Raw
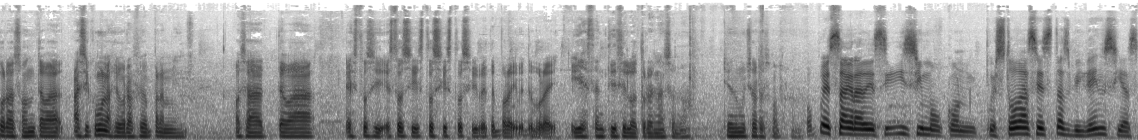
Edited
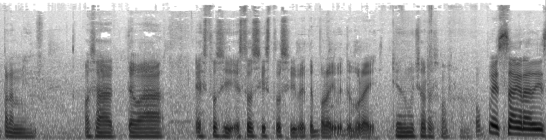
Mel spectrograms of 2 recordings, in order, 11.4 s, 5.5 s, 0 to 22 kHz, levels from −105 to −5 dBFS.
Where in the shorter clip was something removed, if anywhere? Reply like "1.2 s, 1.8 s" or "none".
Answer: 2.6 s, 3.8 s

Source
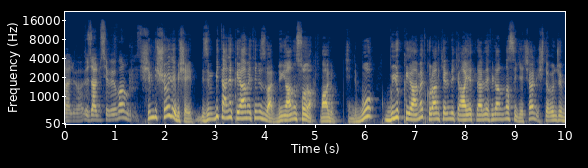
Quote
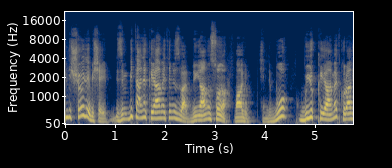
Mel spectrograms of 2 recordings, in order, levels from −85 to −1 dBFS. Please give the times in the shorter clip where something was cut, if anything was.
none

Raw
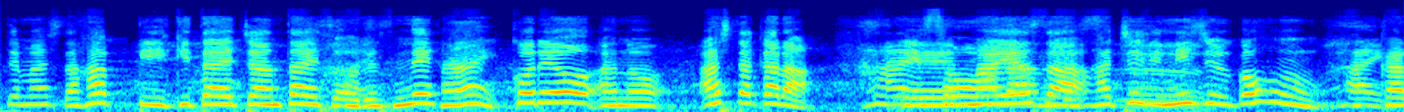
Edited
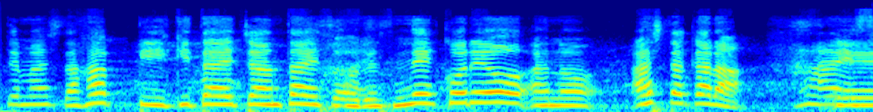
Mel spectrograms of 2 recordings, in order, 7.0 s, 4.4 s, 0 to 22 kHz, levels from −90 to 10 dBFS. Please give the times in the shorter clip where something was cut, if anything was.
2.2 s

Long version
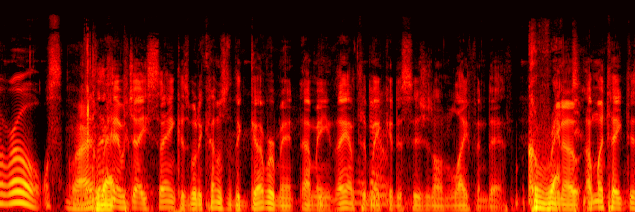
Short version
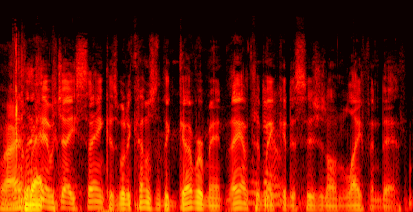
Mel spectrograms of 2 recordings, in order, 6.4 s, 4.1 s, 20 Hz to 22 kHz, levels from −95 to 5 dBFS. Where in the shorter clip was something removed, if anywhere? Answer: 2.3 s

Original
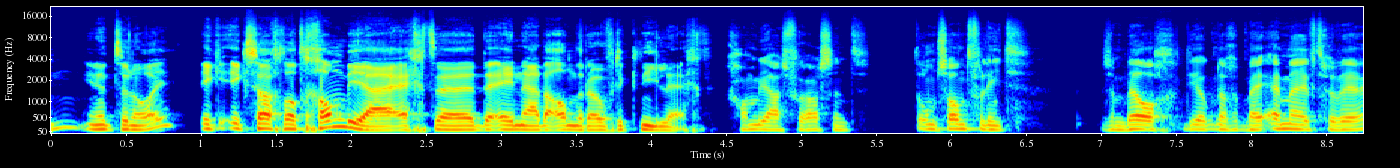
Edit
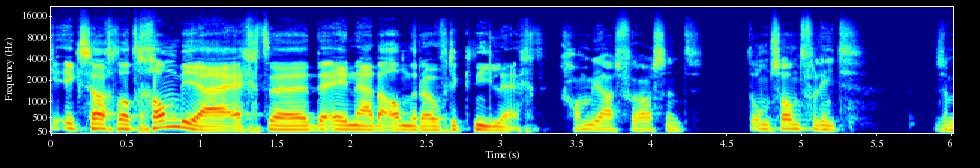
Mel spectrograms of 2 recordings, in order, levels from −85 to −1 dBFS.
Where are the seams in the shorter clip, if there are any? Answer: none

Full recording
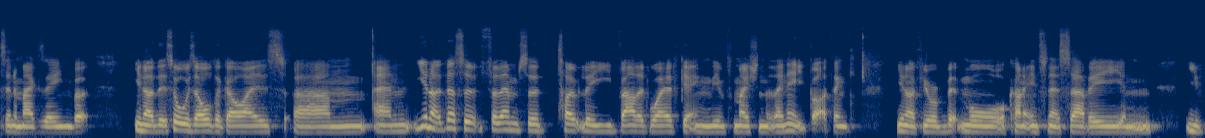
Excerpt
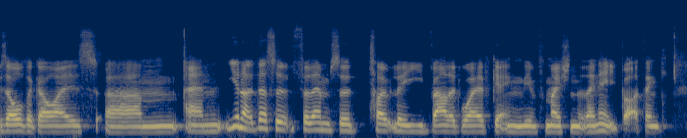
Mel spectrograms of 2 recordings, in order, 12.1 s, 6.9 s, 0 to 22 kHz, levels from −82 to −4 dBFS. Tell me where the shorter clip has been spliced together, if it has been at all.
none

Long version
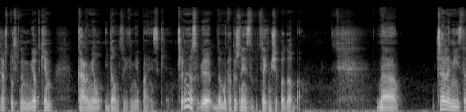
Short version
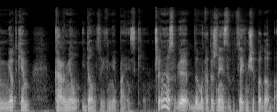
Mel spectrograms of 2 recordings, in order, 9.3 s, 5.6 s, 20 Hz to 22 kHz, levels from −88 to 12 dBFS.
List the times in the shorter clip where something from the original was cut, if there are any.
none

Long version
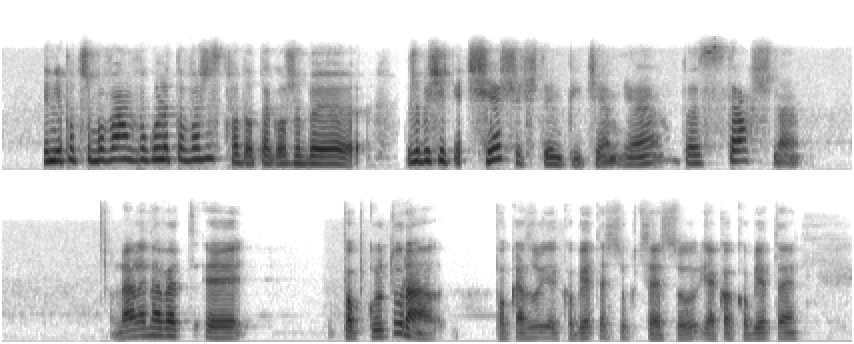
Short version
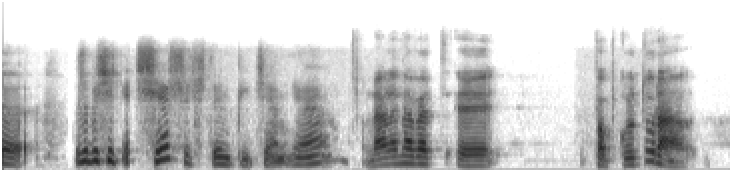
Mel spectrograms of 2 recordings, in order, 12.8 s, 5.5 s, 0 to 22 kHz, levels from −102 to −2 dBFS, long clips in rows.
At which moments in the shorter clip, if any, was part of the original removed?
2.6 s

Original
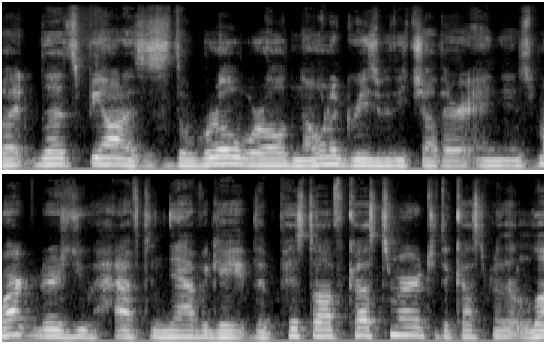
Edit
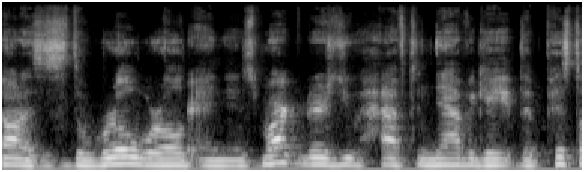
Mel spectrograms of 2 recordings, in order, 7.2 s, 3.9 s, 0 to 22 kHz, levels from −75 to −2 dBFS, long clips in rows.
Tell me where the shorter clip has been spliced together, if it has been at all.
1.2 s

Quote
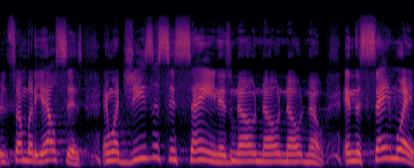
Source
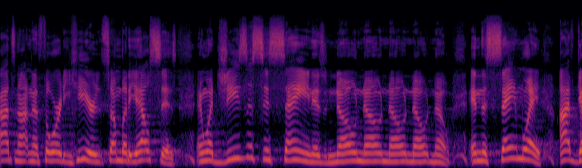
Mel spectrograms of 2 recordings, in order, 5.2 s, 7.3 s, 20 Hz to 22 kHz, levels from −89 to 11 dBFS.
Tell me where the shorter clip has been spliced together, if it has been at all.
2.9 s

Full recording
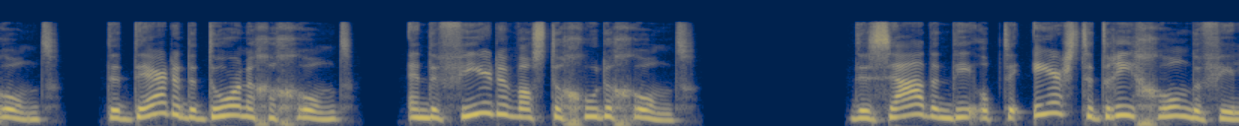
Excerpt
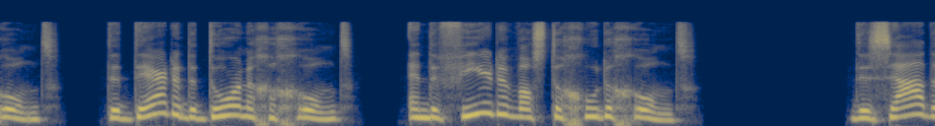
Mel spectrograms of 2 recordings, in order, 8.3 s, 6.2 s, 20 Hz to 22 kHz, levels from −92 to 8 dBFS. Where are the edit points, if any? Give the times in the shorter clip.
none

